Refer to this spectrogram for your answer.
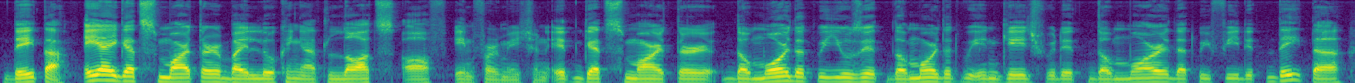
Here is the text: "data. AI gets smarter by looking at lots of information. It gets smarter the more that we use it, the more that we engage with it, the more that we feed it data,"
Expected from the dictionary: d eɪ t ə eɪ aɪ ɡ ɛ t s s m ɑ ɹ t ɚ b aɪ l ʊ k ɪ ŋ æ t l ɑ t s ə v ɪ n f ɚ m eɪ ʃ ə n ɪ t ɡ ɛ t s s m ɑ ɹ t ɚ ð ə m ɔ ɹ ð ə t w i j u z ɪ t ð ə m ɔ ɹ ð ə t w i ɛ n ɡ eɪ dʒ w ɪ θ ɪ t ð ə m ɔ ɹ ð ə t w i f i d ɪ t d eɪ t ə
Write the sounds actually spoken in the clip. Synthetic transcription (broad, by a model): d eɪ t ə eɪ aɪ ɡ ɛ t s s m ɑ ɹ t ɚ b aɪ l ʊ k ɪ ŋ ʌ t l ɑ t s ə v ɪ n f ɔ m eɪ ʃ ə n ɪ t ɡ ɛ t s s m ɑ ɹ t ɚ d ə m ɔ ɹ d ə t w i j u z ɪ t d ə m ɔ ɹ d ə t w i ɛ n ɡ eɪ dʒ w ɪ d ɪ t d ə m ɔ ɹ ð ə t w i f i d ɪ t d eɪ t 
